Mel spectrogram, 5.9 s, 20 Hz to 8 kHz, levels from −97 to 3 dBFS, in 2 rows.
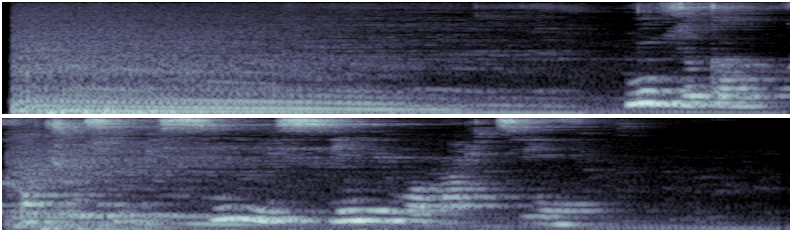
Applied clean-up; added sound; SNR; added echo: classical method WPE with log-MMSE.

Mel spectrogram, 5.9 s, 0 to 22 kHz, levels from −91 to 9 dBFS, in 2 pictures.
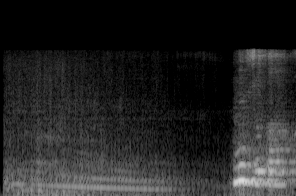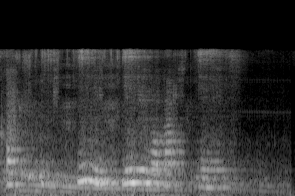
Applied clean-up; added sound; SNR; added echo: neural separator model SepFormer DNS4.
